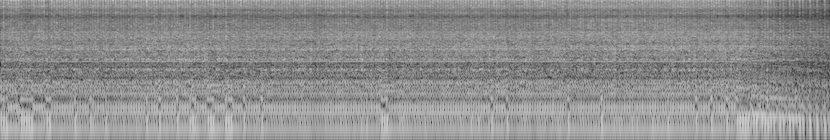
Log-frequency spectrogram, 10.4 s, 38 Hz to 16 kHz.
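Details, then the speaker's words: Mastercraft 24-inch snowblower, Tecumseh HSSK50 5 HP: loud, rough full-RPM running that keeps rising and falling, hunting; owner suspects emulsion tube problem, plans another carburetor. "and this one here will not stop hunting. And what hunting is if you watch, I had the cover off, it just sits there and does this run, run, run, run, run, run, run, run, at full RPM."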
